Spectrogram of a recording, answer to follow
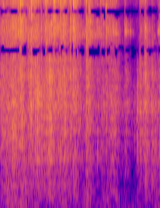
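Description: Loose cardboard jigsaw puzzle pieces clattering as hands stir and push them around on a table: a dense run of small clicks that thins out near the end.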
